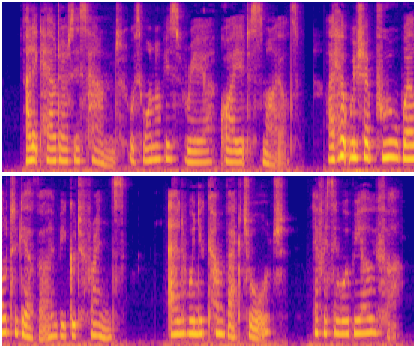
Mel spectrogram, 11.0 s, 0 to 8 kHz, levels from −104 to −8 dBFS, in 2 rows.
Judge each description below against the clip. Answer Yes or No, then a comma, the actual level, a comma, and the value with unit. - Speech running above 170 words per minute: Yes, average, 180 wpm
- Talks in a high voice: Yes, high, 225 Hz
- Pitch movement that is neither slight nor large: Yes, average, 3.8 semitones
